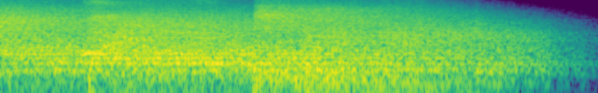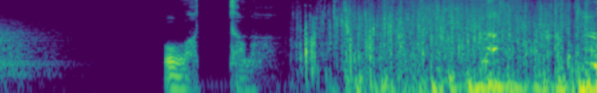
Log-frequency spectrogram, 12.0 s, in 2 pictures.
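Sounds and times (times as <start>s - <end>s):
magical lightning strike explosion: 0.0s - 6.4s.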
